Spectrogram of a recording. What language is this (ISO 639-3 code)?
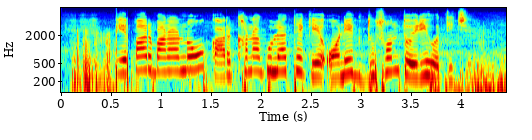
ben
